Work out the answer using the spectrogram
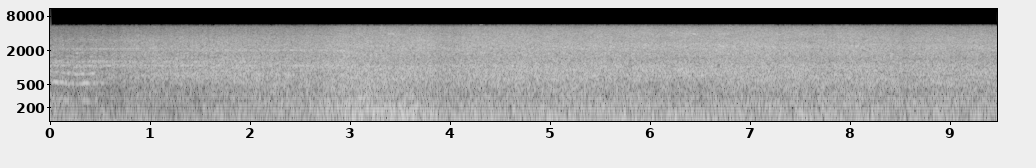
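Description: Tokaido Shinkansen high-speed train passing through the station at speed: a loud, steady rush of wind and wheels with a deep rumble, loudest about three seconds in.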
